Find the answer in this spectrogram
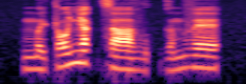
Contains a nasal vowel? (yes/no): no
